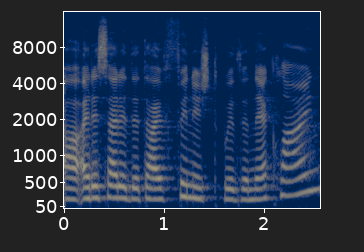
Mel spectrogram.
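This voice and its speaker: With a non-native accent, a woman speaks at a medium pitch with ordinary pitch variation. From Belarus. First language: Russian. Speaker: knitting vlogger. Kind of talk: casual monologue to camera. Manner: halting, with frequent fillers.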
